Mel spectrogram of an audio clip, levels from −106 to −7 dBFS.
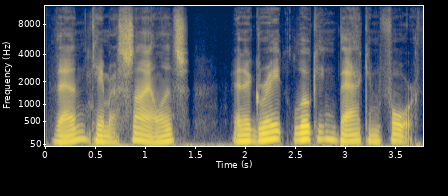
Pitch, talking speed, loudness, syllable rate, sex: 110 Hz, 175 wpm, -17 LUFS, 4.3 syllables/s, male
